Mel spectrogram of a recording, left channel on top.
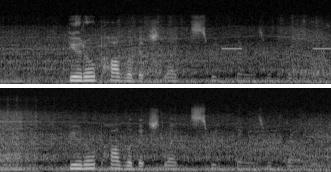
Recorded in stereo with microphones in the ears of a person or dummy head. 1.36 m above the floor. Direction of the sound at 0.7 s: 70° left (ahead or behind).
